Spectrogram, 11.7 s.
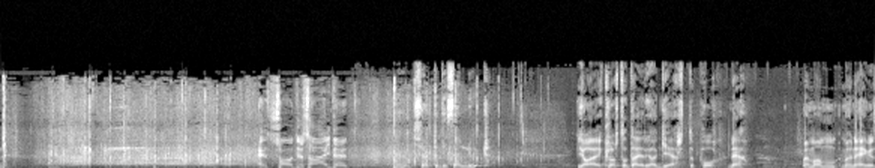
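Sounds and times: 
crowd applauding: 0:00.1 - 0:07.4
speech: 0:03.4 - 0:06.6, 0:07.7 - 0:10.0, 0:10.7 - 0:11.6.

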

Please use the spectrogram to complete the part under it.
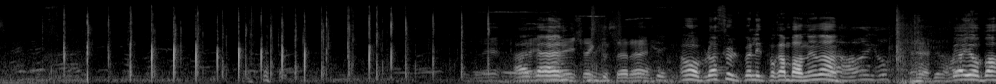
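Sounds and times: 
applause: 0:00.6 - 0:05.1
speech: 0:02.6 - 0:02.9, 0:05.2 - 0:09.9.

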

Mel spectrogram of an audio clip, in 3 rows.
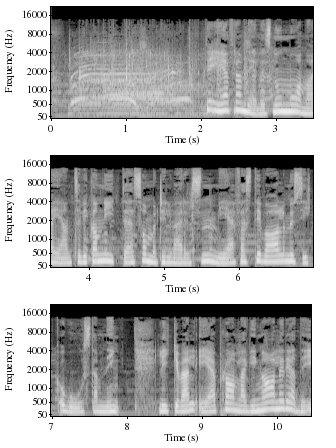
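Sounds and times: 
audience applause: 0:00.0 - 0:03.2
speech: 0:02.0 - 0:10.4.

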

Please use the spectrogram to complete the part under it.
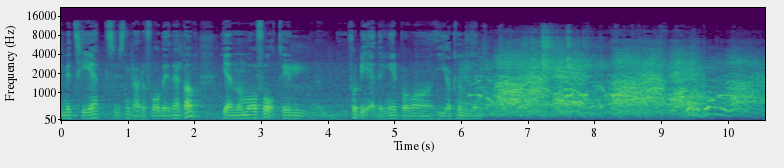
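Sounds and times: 
speech: 0:00.0 - 0:06.9
protesters chanting outside the presidential palace in Brasilia: 0:06.0 - 0:10.5.

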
